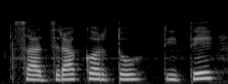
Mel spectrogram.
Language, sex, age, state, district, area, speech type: Marathi, female, 18-30, Maharashtra, Yavatmal, rural, spontaneous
